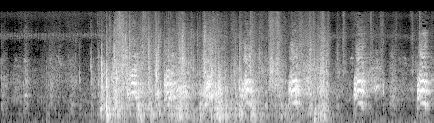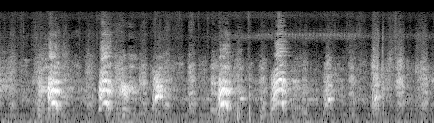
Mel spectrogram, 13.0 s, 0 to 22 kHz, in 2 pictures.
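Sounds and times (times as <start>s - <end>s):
dog barking: 2.0s - 4.7s, 5.3s - 9.1s, 9.7s - 12.3s.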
